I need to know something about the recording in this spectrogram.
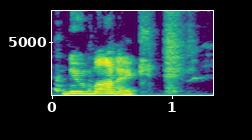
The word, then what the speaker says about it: mnemonic: Spell it. How to start with a B? B? Silent P. Mnemonic.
